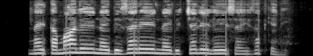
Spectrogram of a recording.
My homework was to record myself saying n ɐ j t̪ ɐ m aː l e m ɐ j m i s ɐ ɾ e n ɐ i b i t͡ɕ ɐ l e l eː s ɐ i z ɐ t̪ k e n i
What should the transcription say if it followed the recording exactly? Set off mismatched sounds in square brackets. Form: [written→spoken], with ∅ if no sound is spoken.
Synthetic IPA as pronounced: n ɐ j t̪ ɐ m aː l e [m→n] ɐ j [m→b] i [s→z] ɐ ɾ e n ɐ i b i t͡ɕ ɐ l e l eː s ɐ i z ɐ t̪ k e n i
